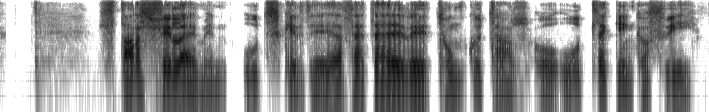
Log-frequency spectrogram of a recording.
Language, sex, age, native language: Icelandic, male, 30-39, Icelandic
